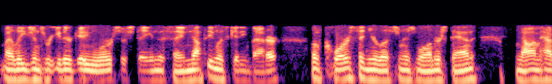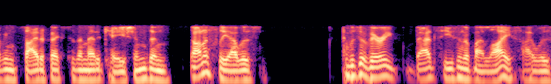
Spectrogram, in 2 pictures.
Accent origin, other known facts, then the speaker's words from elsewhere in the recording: South Dakota, United States; I actually was born and raised in South Dakota. And when I was younger, I was a boxer.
